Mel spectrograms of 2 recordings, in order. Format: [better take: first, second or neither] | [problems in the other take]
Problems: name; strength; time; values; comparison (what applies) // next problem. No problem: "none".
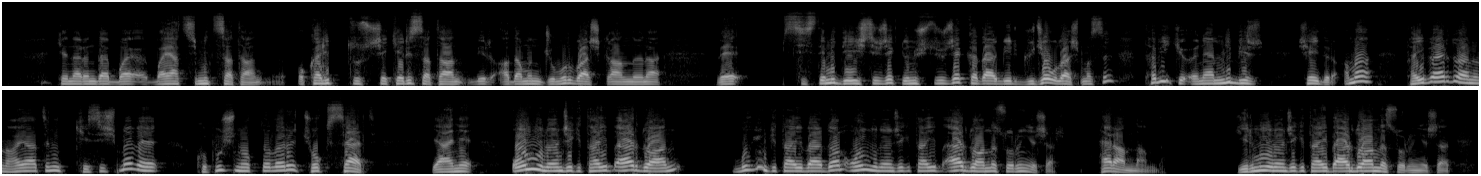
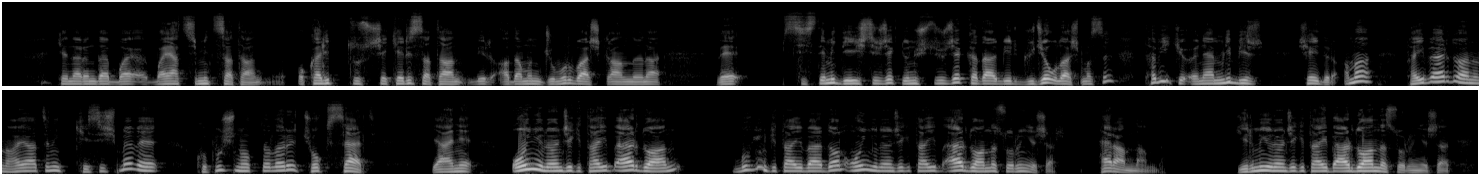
second | distortion; slight; 6% of the sound clipped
